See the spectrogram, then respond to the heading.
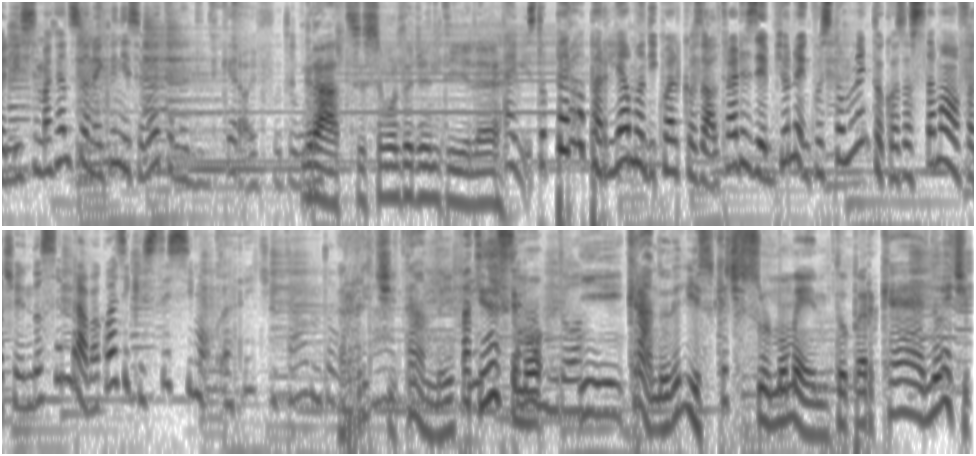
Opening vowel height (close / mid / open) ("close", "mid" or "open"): mid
